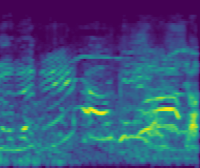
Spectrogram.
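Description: Young children's voices chattering and calling out, high-pitched, overlapping.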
